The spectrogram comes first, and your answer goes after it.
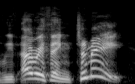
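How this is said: It is said in an aggressive tone.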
